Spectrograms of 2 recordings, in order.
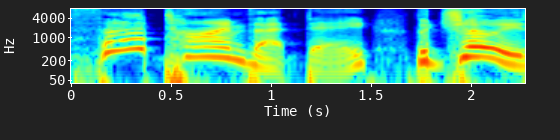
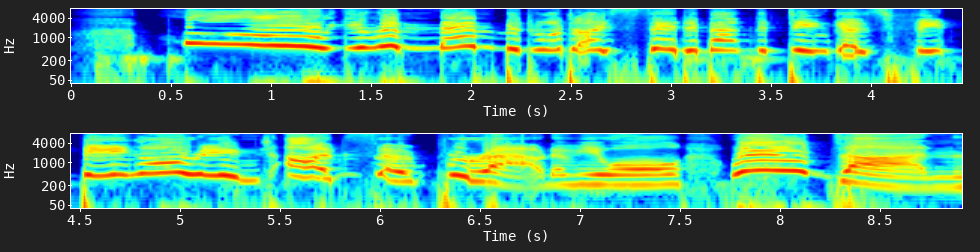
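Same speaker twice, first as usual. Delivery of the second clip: very high, loud sugary falsetto; gushing fake mama; 6 dB louder, slower than usual. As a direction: gush with exaggerated motherly pride, high and loud. Dingo poses as proud mama.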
